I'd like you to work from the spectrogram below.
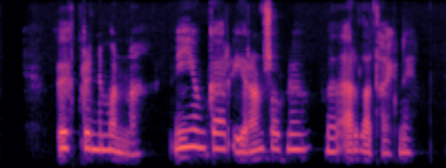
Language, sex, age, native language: Icelandic, female, 30-39, Icelandic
